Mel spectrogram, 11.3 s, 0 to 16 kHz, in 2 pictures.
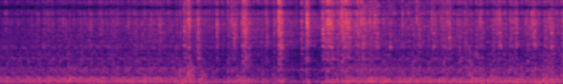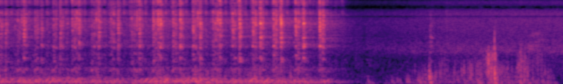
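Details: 1929 Model A truck with a replacement engine, after correcting the firing order and number one cylinder position and adding gas: it catches and runs with a low, slightly uneven rumble for about nine seconds before shutting off.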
